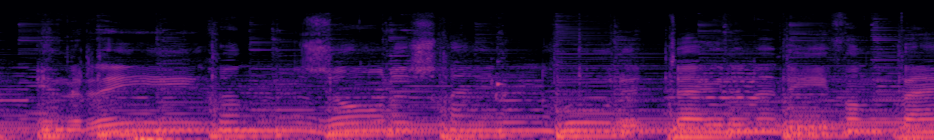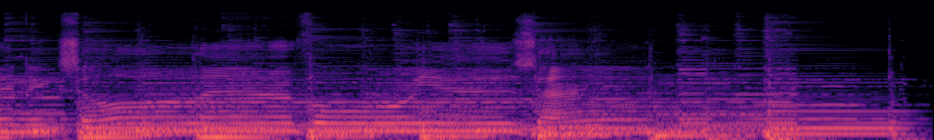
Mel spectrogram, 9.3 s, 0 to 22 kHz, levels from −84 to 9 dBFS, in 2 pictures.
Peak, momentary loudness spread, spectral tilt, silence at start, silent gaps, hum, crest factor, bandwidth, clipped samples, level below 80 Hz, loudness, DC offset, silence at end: -12 dBFS; 4 LU; -7 dB/octave; 0 s; none; none; 14 dB; 15.5 kHz; under 0.1%; -34 dBFS; -28 LUFS; under 0.1%; 0 s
